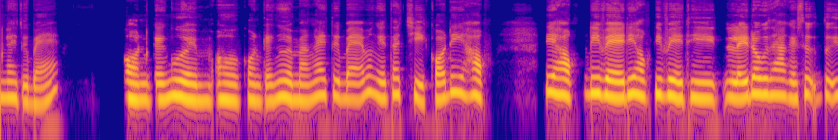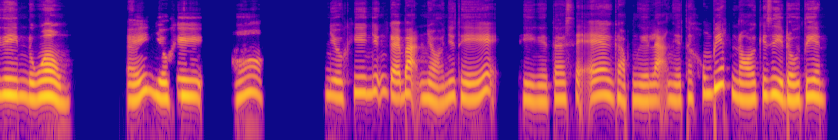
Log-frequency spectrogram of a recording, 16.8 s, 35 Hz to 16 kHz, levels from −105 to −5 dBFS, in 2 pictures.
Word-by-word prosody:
ngay 225 -1 0
từ 185 - -2
bé, 180 - -4 0.7
còn 210 -3 +4
cái 210 +1 0
người 225 -3 +5 0.2
ờ, 205 -2 +1
còn 200 -2 -2
cái 190 0 -3
người 225 -1 +3
mà 200 -1 0
ngay 245 +4 -1
từ 235 -1 -3
bé 210 0 -3
mà 285 - -1
người 225 -5 0
ta 255 +4 -2
chỉ 215 -6 -3
có 210 +3 0
đi 280 +2 +1
học, 245 -2 +1 0.6
đi 290 -1 +3
học, 245 -3 +4
đi 270 +1 +3
về, 230 -3 +7
đi 260 - +4
học, 245 -4 +3
đi 260 - +3
về 240 -3 +5
thì 215 -2 0
lấy 220 0 +4
đâu 260 -1 +5
ra 250 -1 0
cái 215 - -1
sự 235 -1 -3
tự 225 +3 -5
tin, 245 0 +2
đúng 215 +2 0
không? 220 -7 +4 0.6
Đấy, 210 +9 0
nhiều 235 -7 +1
khi 240 -1 0 0.3
ờ, 220 +2 -7 0.8
nhiều 240 -3 -4
khi 280 +4 -5
những 285 +1 -7
cái 230 -3 -1
bạn 220 -4 -2
nhỏ 195 -4 -4
như 215 +6 -6
thế 220 -1 -3
ấy, 310 - -5 0.2
thì 205 -2 -5
người 190 0 -6
ta 215 +2 -6
sẽ 245 +4 -5
gặp 200 -2 -8
người 195 -1 -4
lạ, 200 +1 -6
người 200 -1 -6
ta 225 +3 -9
không 265 +5 -7
biết 370 -2 0
nói 210 -3 -2
cái 250 +4 -6
gì 255 -4 +2
đầu 205 -1 -1
tiên, 240 -2 -2
225 Hz, 245 wpm, -22 LUFS, 210-250 Hz, 0.8 s, về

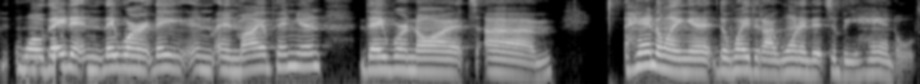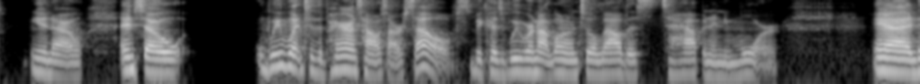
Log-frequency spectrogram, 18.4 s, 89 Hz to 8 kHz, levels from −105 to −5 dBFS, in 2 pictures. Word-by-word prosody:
Well, 195 -2 -2
they 205 +3 +5
didn't 190 -3 +1
they 205 +1 +3
weren't 205 -3 +1
they, 205 -1 -3
in 195 -2 -10
in 185 -2 -3
my 195 +3 +1
opinion, 225 +2 -3 0.4
they 195 -1 +2
were 195 0 -2
not, 175 -3 -1 0.2
um, 160 -4 -3 0.7
handling 205 -5 +2
it 170 -1 0
the 180 - -4
way 190 +2 -1
that 180 -2 -7
I 165 -1 0
wanted 170 0 -4
it 160 - -4
to 175 - -1
be 150 -3 -12
handled, 165 - -10 0.3
you 175 -4 -5
know, 140 -3 -4 0.4
and 190 +2 +3
so, 165 -2 +6 0.8
we 210 +3 -5
went 215 -6 -1
to 190 - +3
the 165 - -11
parents' 195 +3 0
house - - -1
ourselves - - +1
because 160 -1 -7
we 175 +1 -6
were 175 0 -4
not 160 -3 0
going 160 -2 -6
to 160 - +6
allow 160 +1 -3
this 150 -1 +2
to - - +1
happen 160 0 -7
anymore, 140 +3 -13 0.9
and 175 -3 +6
175 Hz, 155 wpm, -27 LUFS, 160-195 Hz, 0.9 s, so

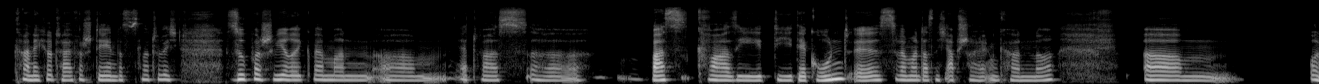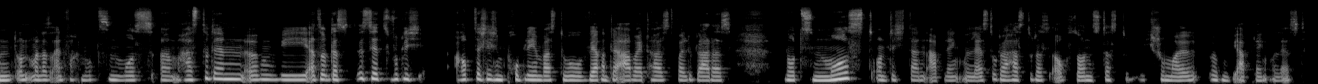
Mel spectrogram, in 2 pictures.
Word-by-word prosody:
Kann 220 -4 +3
ich 200 - +1
total 210 -3 -1
verstehen. 200 -2 0
Das 195 0 -5
ist - - -5
natürlich 220 0 -2 0.5
superschwierig, 220 -2 +3
wenn 215 -2 +2
man, 200 -1 -1
ähm, 195 +7 -3
etwas, 200 -4 -3
äh, 195 -3 -2 0.7
was 210 +9 +5
quasi 190 -3 +2
die 190 -2 0
der 185 -1 +3
Grund 215 +8 +7
ist, 200 +5 +1
wenn 200 -1 +3
man 200 0 +2
das 190 +2 -2
nicht 200 -1 -4
abschalten 195 -1 -3
kann, 185 -3 -2
ne? 205 +4 0 0.9
Ähm 195 - +2 0.6
und 200 -2 +2
und 205 +1 -1
man 205 0 0
das 205 - -2
einfach 210 +1 -8
nutzen 205 +1 -3
muss, 200 +1 -4
ähm. 200 +1 -5
Hast 210 +4 0
du - - +2
denn 245 -2 +4
irgendwie 210 -1 0
also, 210 +3 +1
das 215 0 -1
ist 265 0 -1
jetzt 245 -2 +1
wirklich 235 -1 -2 0.3
hauptsächlich 220 +1 0
'n 210 - +4
Problem, 210 -2 0
was 195 0 -1
du 195 -1 -1
während 195 -1 0
der - - 0
Arbeit 195 +1 -2
hast, 195 0 -4
weil 195 -1 -4
du 210 - -8
da 190 -1 -1
das 185 0 -4 0.5
nutzen 200 -1 +1
musst 250 +8 +5
und 205 -2 -4
dich 210 +1 -9
dann 195 -1 -6
ablenken 180 +3 -7
lässt? 180 +4 -6
Oder 200 -4 -2
hast 195 0 -3
du - - -10
das 195 -1 -5
auch 185 - -6
sonst, 185 0 -4
dass 200 - -6
du - - -18
dich 210 -2 -15
schon 200 -2 -2
mal 185 +2 -2
irgendwie 200 -4 -5
ablenken 185 +6 -6
lässt? - - -9
200 Hz, 175 wpm, -26 LUFS, 195-215 Hz, 0.9 s, Grund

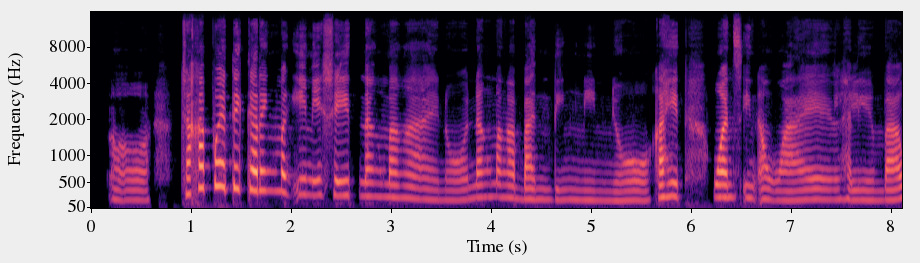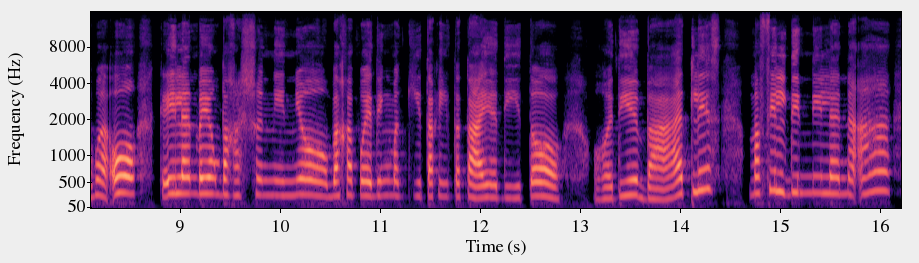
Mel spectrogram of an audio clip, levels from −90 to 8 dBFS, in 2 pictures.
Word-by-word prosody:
Oo, 185 -2 -9 0.3
tsaka 295 +8 +4
puwede 420 -2 +4
ka 365 -2 +6
ring 355 0 -1
mag-initiate 275 -5 -3
ng 250 -1 -4
mga 205 -5 -5
ano, 180 +1 -10
ng 225 +4 -5
mga 235 -2 -4
bonding 190 -2 -7
ninyo 175 -1 -9
kahit 240 +3 0 0.3
once 235 0 +3
in 220 - -9
a 195 - -3
while. 185 +2 -6
Halimbawa, 185 +5 -2
oh 305 0 +9 0.2
kailan 300 -9 +4
ba 295 - +8
'yong 290 -1 +2
bakasyon 275 0 -2
ninyo? 270 -1 +1
Baka 260 +2 +2
puwedeng 265 0 -1
magkita-kita 250 -1 -5
tayo 230 -1 +4
dito. 220 +1 +2 0.3
Oh 210 - -8
'di 260 +6 -1
ba? 205 +2 +2
At 290 +3 -1
least, 375 +2 0 0.3
ma-feel 310 +4 +2
din 320 -1 -2
nila 310 -1 -1
na 285 -2 -3
ah, 345 +5 -1
245 Hz, 150 wpm, -21 LUFS, 195-285 Hz, 0.3 s, oh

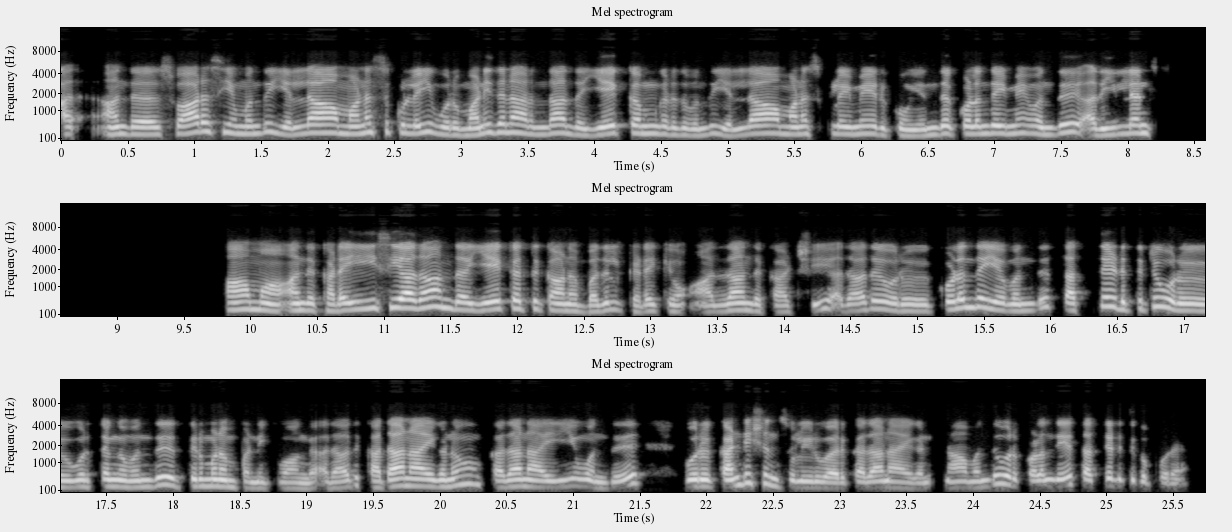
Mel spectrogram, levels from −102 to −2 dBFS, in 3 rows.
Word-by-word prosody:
அந் 350 - -22
அந்த 195 0 0 0.2
சுவாரஸ்யம் 230 -1 +1
வந்து 220 +5 -5 0.2
எல்லா 225 +5 +4 0.2
மனசுக்குள்ளயும் 225 -1 -2
ஒரு 175 - -2
மனிதனா 235 +5 +2
இருந்தா 195 +3 -1
அந்த 180 -3 -3 0.2
ஏக்கம்ங்கறது 210 -4 -1
வந்து 180 +6 -5
எல்லா 205 +6 +1 0.2
மனசுக்குள்ளயுமே 200 +1 -1
இருக்கும். 165 -2 -3
எந்தக் 200 +4 -1
குழந்தையுமே 210 +1 +1
வந்து 205 +6 0 0.2
அது 165 0 +2
இல்லன்னு 220 +2 +1 1.7
ஆமா. 210 -2 +2 0.2
அந்தக் 185 -1 0
கடைசியா 225 +8 +3
தான் 280 +2 +6
அந்த 215 -5 0 0.2
ஏக்கத்துக்கான 215 -6 +1
பதில் 190 +6 -2
கிடைக்கும். 165 0 -4
அதுதான் 185 +6 +1
அந்தக் 175 -3 -5
காட்சி. 155 - -6 0.2
அதாவது 185 +6 -2
ஒரு 175 -1 -1 0.3
குழந்தையை 245 -1 +3
வந்து 180 +9 -3 0.2
தத்தெடுத்துட்டு 230 +5 0
ஒரு 185 - +3 0.3
ஒருத்தங்க 180 0 0
வந்து 180 +6 0 0.2
திருமணம் 190 -3 +2
பண்ணிக்குவாங்க. 150 - -5
அதாவது, 160 +7 -3
கதாநாயகனும் 190 +4 +3 0.2
கதாநாயகியும் 180 +1 +1
வந்து, 150 +2 -4 0.5
ஒரு 185 0 +5
கண்டிஷன் 250 +1 +2
சொல்லிருவாரு 155 -4 0
கதாநாயகன் 150 -3 -1
"நான் 155 0 -3
வந்து 170 +9 -4
ஒரு - - -2
குழந்தையைத் 380 +5 -1
தத்தெடுத்துக்கப் 375 -5 -4
போறேன். - - -9
195 Hz, 130 wpm, -23 LUFS, 175-225 Hz, 1.7 s, தான்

